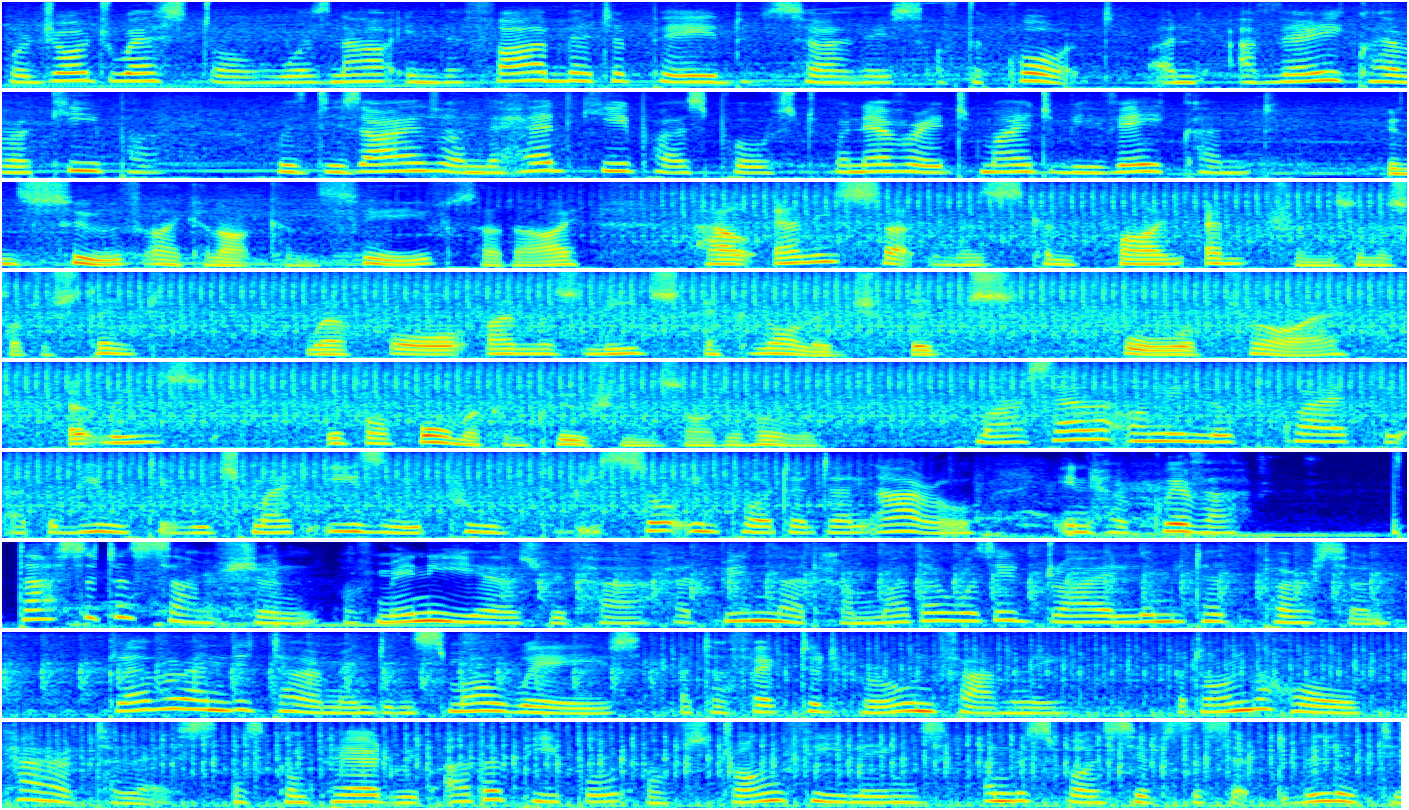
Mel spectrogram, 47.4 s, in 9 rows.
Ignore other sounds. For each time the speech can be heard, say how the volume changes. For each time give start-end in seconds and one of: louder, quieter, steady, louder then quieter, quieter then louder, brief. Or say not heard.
0.0-47.3 steady.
